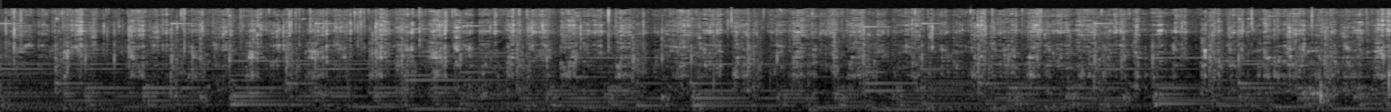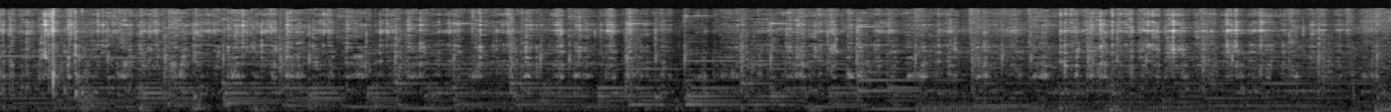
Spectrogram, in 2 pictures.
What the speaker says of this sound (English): We'll whisk these two ingredients together.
